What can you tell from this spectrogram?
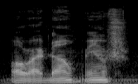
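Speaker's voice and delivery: low, slurred Scottish actor; Sean Connery. Acted. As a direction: take direction in a low Scottish slur. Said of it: "Okay, so Sean".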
